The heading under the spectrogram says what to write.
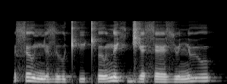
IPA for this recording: s ə ʊ̯ ɲ ə z ɯ ʊ̯ cʰ i cʰ ə ʊ̯ n ɛ ç d͡ʑ ɛ s ɛ z y n ʉ ʊ̯

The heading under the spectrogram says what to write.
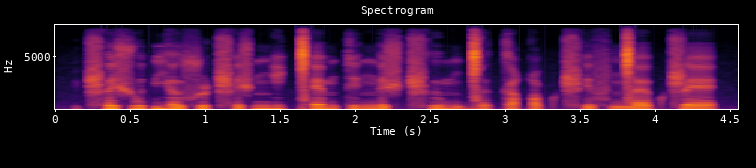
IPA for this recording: ʈ͡ʂʰ ə ʃ w ɪ p j ə sʷ ɪ ʈ͡ʂʰ ə ʃ ŋ i ǀʰ ɛ m k ɪ ŋ ə ʃ ʈ͡ʂʰ ɯ m ɡ͡ǀ ə k ə qʷ ɪ p ʈ͡ʂʰ ɪ f ŋ͡ǀ ɜ p ʈ͡ʂ ɛ

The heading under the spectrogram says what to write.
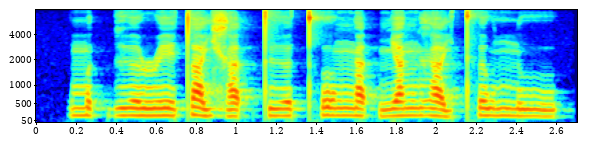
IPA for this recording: m ə˨˩ k̚ ɣ ɨ˨˩ ə̯ ɹ e˨˩˦ t̪ a˨˩ j ɣ a˨˩ t̚ t̪ ɨ˨˩ ə̯ t̪ʰ o˧ ŋ a˨˩ t̚ ɲ a˧ ŋ ɣ a˨˩˨ j t̪ʰ ə˧ w n u˨˩

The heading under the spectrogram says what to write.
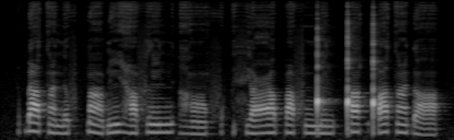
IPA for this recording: ɓ ɜ˦ tˤ ĩ˨ n ʊ˦ f k͡p ɑ̃˦˨ ɓ ĩ˦ ɦ ɑ˧ f l ĩ˦ n | ɦ ɔ̃˨ f | fʲ ɔ˨ ʕ ɒ˧ p ɑ˧ f ŋ͡ǃ ĩ˨ n ǃ ɒ˦ ǃʼ ɔ˦ tˤ ĩ˧ ɗ ɒ˨

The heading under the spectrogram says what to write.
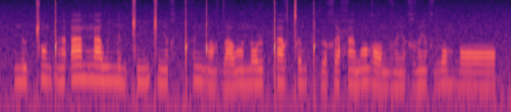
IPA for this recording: n ɯ˨ ǁ ɔ̃˧ ɡ͡ǃ ã˧ ʔ aː˦ m ŋ a˦ w i˧ m e˨ m ǁ ĩː˨˦ ǁ ĩː˨ χ ǃʰ ə˦ ŋ͡ǃ ɔ̃˨ ʁ dˤ ɪ˨ w ɔ̃˧ n ɔ˧ ɹ ǃ a˦ ʁ ǀ ə˧ m ǃʰ ɯ˨ χ e˧ ħ ã˧ w ɔ̃˦ ʁ ɔː˨ ŋ ʁ ĩː˨ χ ʁ ĩː˦˨ χ v ɔ˦ m ɦ ɔː˦

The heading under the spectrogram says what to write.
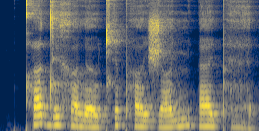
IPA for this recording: qʰ i d ɪ x ʌ l ə u̯ cʰ ɪ pʰ ʌ i̯ ʒ ʌ ɲ | æ i̯ pʰ ɛ̤

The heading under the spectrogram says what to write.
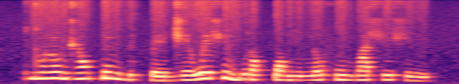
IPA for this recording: d ũ˦ l ũ˦ d͡ʒ ɔ̃˦ k͡p ũ˦ ɡ͡b e˧ k͡p e˨ d͡ʒ e˧ w e˦ ʃ ĩ˦˨ b u˧ ɾ ɔ˨ k͡p ɔ˧ ɡ ĩ˨ n o˨˦ f ũ˧ b a˧ ʃ i˧ ʃ i˨

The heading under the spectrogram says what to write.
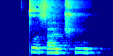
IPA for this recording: t̪ ɤ˥˨ s a˥˨ ɪ̯ ʈ͡ʂʰ u˥˨

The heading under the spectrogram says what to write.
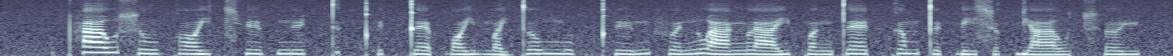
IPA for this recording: pʰ aː˥ w s uː˨ k ɔː˨ j t͡sʰ yː˨ p̚ ŋ yː˨˥ t̚ t̪ ɪ˥ k̚ pʰ ɪ˨ k̚ t̪ ɛː˨ p̚ ɔː˨˧ j m ɐ˨˩ j t̪ o˧ w m uː˨˥ k̚ pʰ yː˨˥ m f ɵ˨˥ n w aː˨˧ ŋ l aː˨˥ j p ɐ˧ ŋ t̪ ɛː˥ t̚ k ɐ˥ m t̪ ɵ˨˥ t̚ e˨˧ j s ʊ˨˥ k̚ j aː˨˧ w t͡sʰ ɵ˧ ɥ

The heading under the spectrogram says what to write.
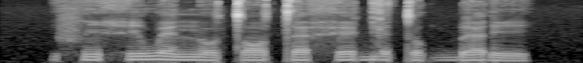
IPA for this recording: f ĩ˧ h i˦ w e˧ n o˨ t ɔ˧ t ɛ˧ h e˦ ɡ e˦˨ t o˨˦ ɡ͡b ɛ˦˨ ɾ i˨

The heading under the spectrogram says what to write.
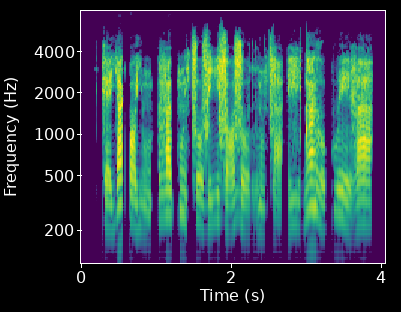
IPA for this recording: k ɛ˨ j a˦ k͡p ɔ˨ j ũ˨ | β a˦ kʷ ĩ˦˨ t͡s o˦˨ z iː˦ z ɔ˨˦ z o˨ r ũ˨ t͡s a˨ | ɣ i˨ d ã˦ ɣ o˨˦ kʷ eː˦˨ β a˦

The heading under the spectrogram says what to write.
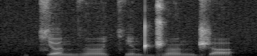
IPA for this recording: t͡ɕ ɐ n z ɐ̃ː t͡ɕ ẽ d ɖ͡ʐ ɐ̃ n d͡ʒ a

